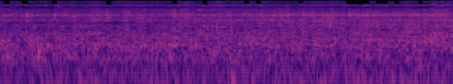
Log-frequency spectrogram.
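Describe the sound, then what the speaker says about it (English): Creek water in a spring garden runs down toward a small waterfall, a faint, even rushing wash with no talk. "creek just looks gorgeous. Put a stump in right there, and then that flows down to the waterfall"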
